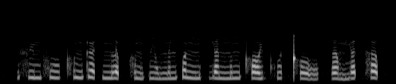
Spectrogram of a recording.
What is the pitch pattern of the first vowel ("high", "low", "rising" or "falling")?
low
